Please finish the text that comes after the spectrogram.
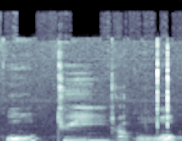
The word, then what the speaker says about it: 꽃 위: 후 연음화 발음하는 거예요 꽃 위에서는 꽃 위라고 발음하는게 아니고 꽃이라고 그죠 치을 어떻게 실질 형태소와 결합해서 디귿 발음으로 바뀐 다음에 실질 형태소의 디귿 발음이 연음이 되어서 뒤라고 꼬 뒤라고 발음이 되는 겁니다 고 뒤 이해하셨죠음 자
